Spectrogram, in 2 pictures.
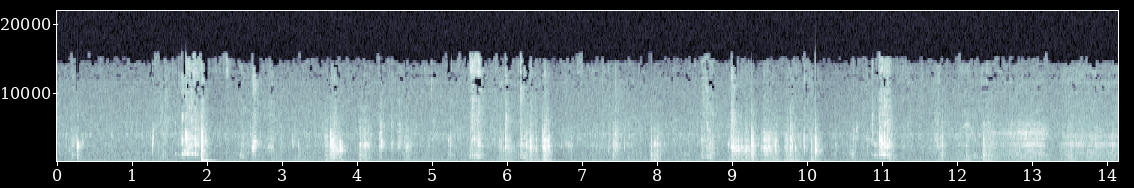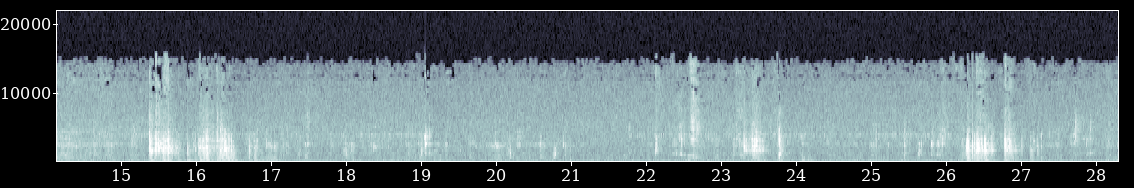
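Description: A person eating close to the microphone: irregular bites and chewing of fast-food fries, with a steady low hum underneath.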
